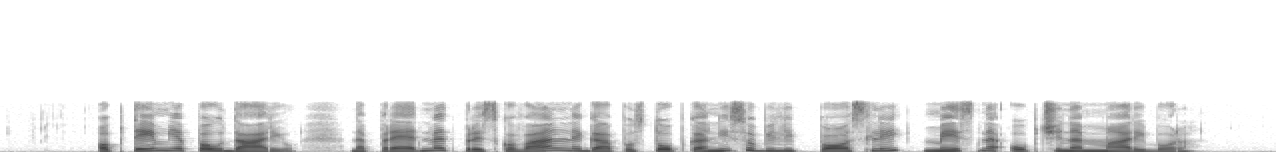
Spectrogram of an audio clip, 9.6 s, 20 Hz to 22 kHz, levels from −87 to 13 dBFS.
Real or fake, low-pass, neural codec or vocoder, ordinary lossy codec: real; 7.2 kHz; none; none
